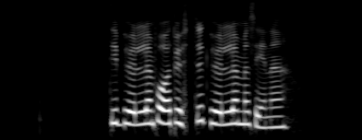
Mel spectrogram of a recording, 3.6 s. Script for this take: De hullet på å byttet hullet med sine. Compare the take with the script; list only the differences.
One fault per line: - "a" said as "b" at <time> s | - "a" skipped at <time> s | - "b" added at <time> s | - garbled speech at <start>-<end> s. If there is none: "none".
none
